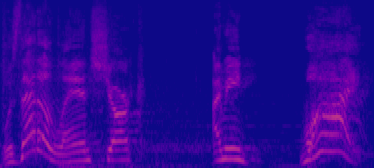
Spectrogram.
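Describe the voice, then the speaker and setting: A flamboyant, vain bird-man warrior from a video game, with a high, slightly rough voice. His pitch swings wildly as he swaggers and mocks, theatrical and playful, over music. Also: huge pitch swings, unhurried, pushed and bright, full character voice. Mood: scornful. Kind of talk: video game character voice lines.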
